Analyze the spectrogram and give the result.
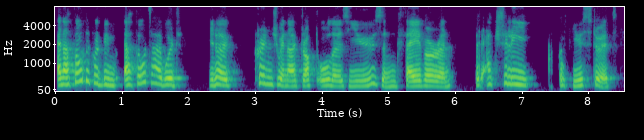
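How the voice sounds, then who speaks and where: Here a South African woman, speaking with her country's accent, appears as an author guest on a podcast. She keeps restarting hesitantly and laughs easily while answering, her voice medium-pitched at normal speed over dull audio.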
